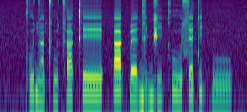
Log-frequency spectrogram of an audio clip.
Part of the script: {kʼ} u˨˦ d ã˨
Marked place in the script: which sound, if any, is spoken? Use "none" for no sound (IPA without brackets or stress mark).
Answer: kʼ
